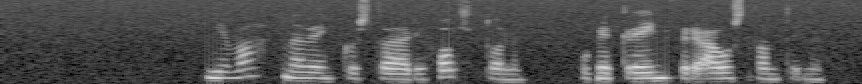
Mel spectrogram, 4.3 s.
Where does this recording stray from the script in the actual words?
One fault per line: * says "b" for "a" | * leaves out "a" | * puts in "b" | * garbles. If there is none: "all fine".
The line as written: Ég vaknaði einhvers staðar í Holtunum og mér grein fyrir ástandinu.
all fine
